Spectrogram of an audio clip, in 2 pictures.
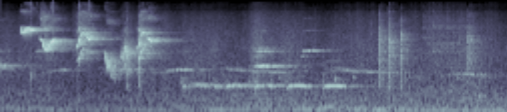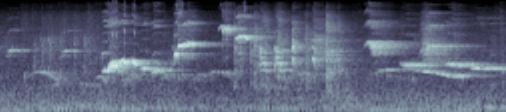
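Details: Orange-headed thrush in morning song: a rapid jumble of high chirps and whistles, a long level low whistle, then dense shrill trills and falling whistled notes in lively, irregular bursts.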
